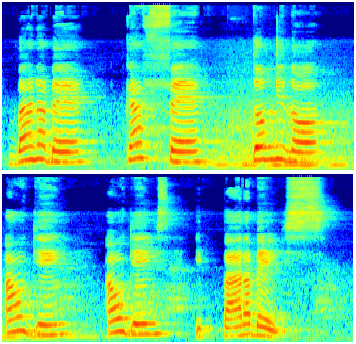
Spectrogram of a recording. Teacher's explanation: então de trás para frente é a última sílaba tônica é mais forte · São palavras cujas sílabas tônicas são acentuadas na última sílaba. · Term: oxítonas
